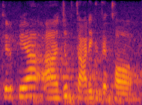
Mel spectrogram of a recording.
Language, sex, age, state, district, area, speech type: Maithili, female, 45-60, Bihar, Supaul, rural, read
